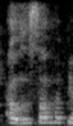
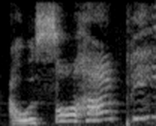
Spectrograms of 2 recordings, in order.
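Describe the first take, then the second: First: Louder, higher happy outburst; loud excited. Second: Squealing much higher with joy; excited squeal. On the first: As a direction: burst out happy. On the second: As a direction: gush it out, thrilled. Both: Real, not acted. Joy at new school.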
